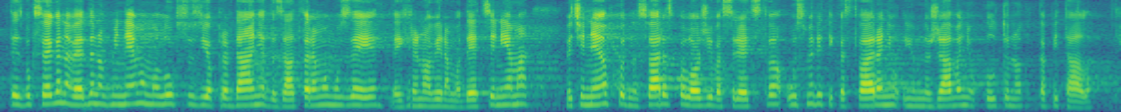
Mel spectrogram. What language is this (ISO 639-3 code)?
srp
